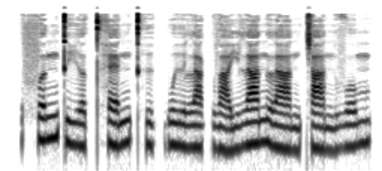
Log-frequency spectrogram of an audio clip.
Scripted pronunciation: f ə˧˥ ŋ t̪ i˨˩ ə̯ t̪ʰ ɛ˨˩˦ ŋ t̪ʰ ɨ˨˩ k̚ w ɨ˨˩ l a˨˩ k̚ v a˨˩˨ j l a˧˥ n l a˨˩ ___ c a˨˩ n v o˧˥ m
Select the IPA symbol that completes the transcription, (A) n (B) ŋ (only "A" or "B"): A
